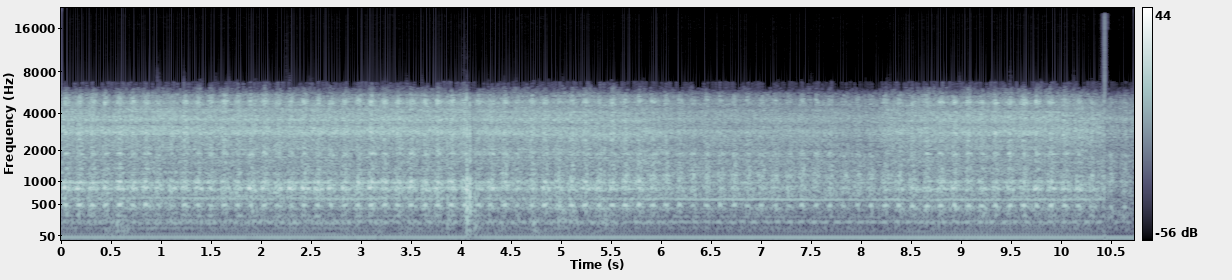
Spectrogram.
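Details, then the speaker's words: 2006 Suzuki Aerio 2.3L petrol engine idling: busy, rattling whir pulsing about four times a second under the hood; stethoscope confirmed the noisy water pump, which needs replacing. "this is a 2006 Suzuki Aereo a water pumps making a racket on it and it's going to need replace"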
